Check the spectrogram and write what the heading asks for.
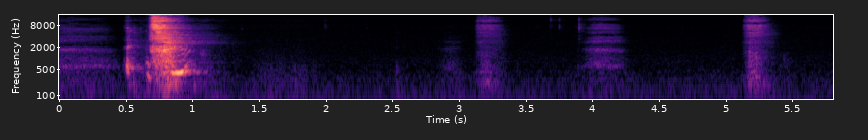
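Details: Part of a mostly covered allergic sneezing fit of 17 sneezes, possibly triggered by cat hair on a sweatshirt: a quick inward catch of breath, one loud sneeze, then three softer, muffled bursts in a quiet room.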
